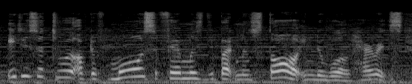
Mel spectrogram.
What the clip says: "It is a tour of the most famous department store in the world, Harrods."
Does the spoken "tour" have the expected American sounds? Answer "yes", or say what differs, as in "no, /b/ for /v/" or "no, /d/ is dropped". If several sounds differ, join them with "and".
no, /l/ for /ɹ/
